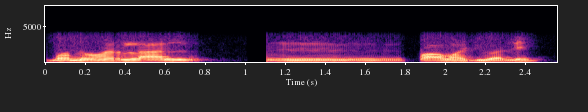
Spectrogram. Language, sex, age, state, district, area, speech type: Urdu, male, 30-45, Maharashtra, Nashik, urban, conversation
